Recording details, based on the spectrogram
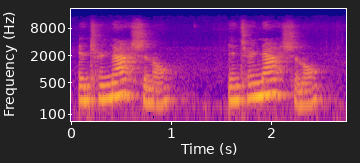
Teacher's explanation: We stress the third syllable, international, international.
